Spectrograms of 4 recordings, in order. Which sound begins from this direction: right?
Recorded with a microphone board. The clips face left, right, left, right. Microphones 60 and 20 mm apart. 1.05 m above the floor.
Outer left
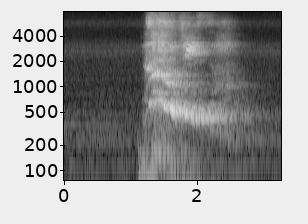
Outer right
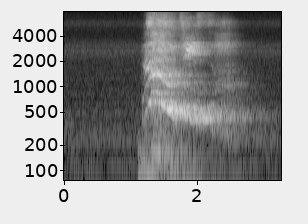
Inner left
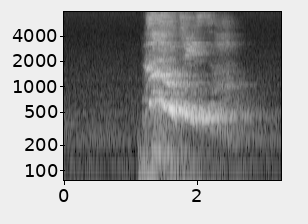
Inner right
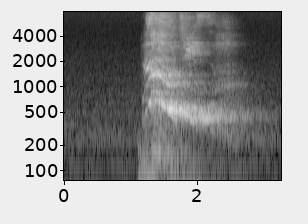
A shout, at 1.1 s.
